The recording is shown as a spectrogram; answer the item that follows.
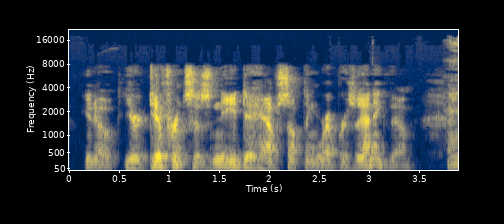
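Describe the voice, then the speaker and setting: Somewhat breathy and fairly low in pitch, a man speaks at a fairly quick pace with lively intonation. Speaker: marketing podcast host. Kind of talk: casual conversation about marketing.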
